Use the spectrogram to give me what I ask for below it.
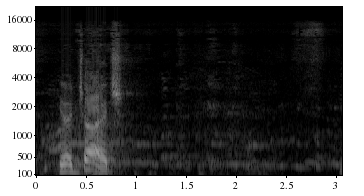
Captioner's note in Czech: smích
